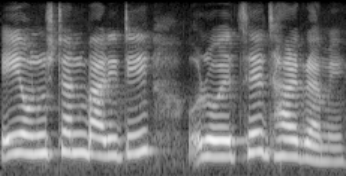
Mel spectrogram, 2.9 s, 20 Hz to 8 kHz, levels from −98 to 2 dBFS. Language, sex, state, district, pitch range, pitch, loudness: Bengali, female, West Bengal, Jhargram, 265-330 Hz, 300 Hz, -14 LUFS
